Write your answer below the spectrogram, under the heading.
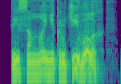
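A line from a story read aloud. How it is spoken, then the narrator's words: Angry, through gritted teeth. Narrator (Russian): наливаясь гневом, процедил Сергей Иванович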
